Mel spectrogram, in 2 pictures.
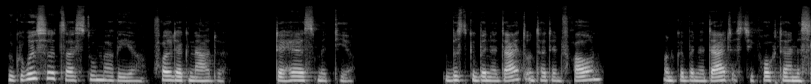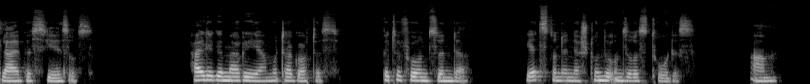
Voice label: hail mary german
